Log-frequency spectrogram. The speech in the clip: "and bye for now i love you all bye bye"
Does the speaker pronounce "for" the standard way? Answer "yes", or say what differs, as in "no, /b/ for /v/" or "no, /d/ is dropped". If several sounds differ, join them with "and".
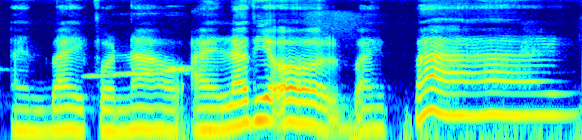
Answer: yes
